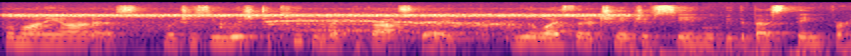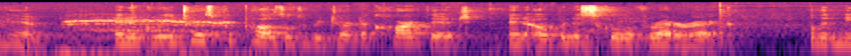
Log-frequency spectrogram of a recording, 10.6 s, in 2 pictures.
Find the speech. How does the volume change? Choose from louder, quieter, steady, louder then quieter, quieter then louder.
steady.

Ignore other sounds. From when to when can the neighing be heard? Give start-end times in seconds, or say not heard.
1.6-3.4, 5.7-6.8.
